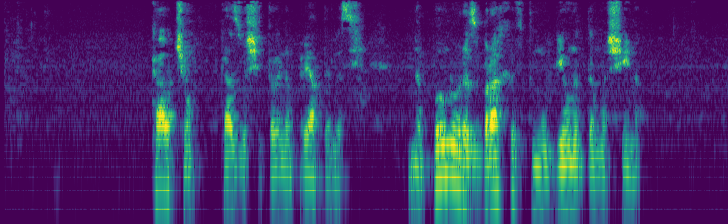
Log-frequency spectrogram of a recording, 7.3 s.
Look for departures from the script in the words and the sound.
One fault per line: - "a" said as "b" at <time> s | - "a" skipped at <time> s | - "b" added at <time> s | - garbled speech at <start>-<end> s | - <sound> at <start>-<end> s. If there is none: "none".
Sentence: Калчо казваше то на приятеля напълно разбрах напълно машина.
- "то" said as "той" at 2.7 s
- "си" added at 3.4 s
- "напълно" said as "автомобилната" at 5.1 s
